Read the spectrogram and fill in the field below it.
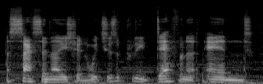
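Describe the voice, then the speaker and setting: A man's voice: mid-range voice, a little fast, over music. A man from the UK co-hosting a podcast, reading out listener comments in a dry, hesitant way full of fillers. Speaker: podcast co-host. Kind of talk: casual chat.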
